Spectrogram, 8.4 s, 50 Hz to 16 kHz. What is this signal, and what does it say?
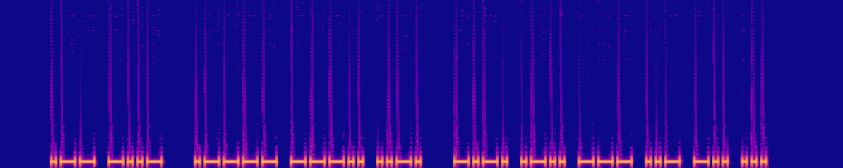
Morse code, heard as a keyed tone, about 25 wpm, 700 Hz. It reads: WX 18F CLOUDS
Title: Practice QSO - Exchange 2 - Info - 25wpm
